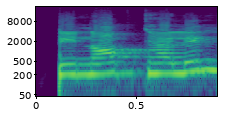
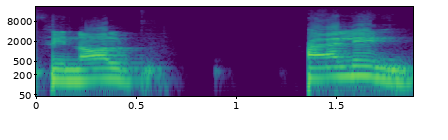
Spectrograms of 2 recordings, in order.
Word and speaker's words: phenolphthalein: And then you have one third one, third का नाम है फिनोप्थैलिन, लेकिन इसका स्पेलिंग है फिनोलप, फिनोलप, फिनोलप नहीं, फिनोल्फैलिन, THALEIN, फिनोप्थैलिन, इसको फिनोप्थैलिन बोलते हैं।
